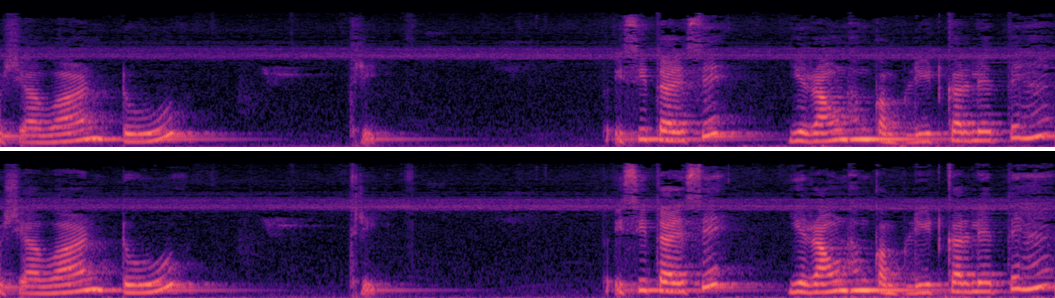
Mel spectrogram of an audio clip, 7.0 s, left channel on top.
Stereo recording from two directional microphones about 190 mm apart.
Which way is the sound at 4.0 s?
10° right (ahead or behind).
